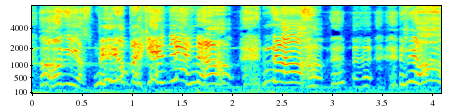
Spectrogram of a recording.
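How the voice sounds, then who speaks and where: Over loud background music, a man puts on a character voice with an extremely high pitch and speaks very slowly. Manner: panicked, desperate.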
